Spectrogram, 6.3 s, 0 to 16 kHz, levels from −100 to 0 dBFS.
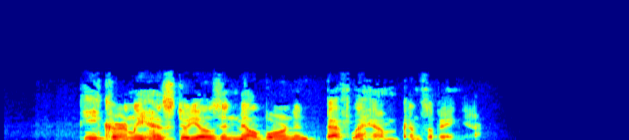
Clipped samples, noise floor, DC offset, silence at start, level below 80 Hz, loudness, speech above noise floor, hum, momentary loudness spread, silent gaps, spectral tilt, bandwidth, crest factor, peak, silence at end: under 0.1%; -84 dBFS; under 0.1%; 0.85 s; -58 dBFS; -16 LUFS; 68 dB; none; 13 LU; none; -5.5 dB/octave; 7.2 kHz; 16 dB; -2 dBFS; 1.75 s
